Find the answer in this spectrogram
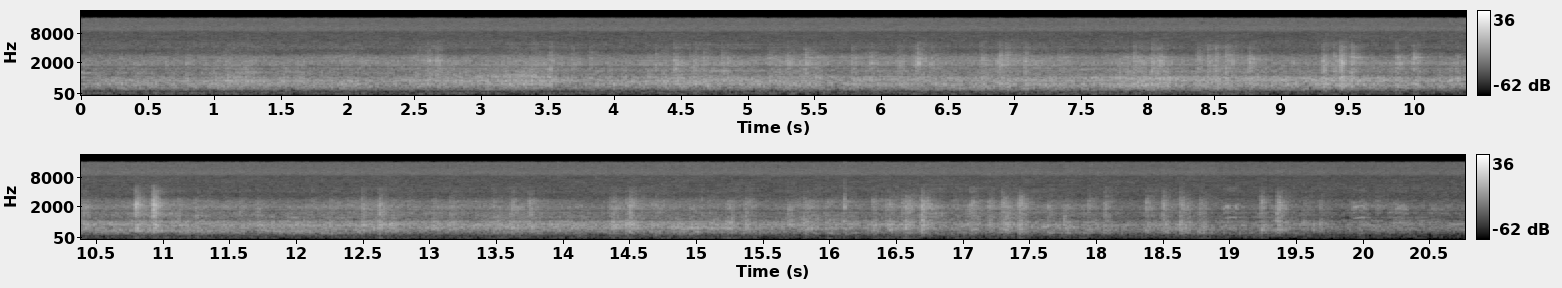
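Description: A train rolling away along the track: a steady rumble of wheels on rails, broken by many sharp clicks over the rail joints. It fades over the last few seconds as the train recedes.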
